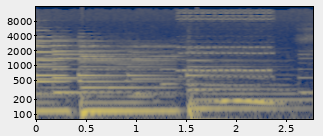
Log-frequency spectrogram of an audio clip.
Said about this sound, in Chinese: 哎，小姐，跟你朋友讲一下好不好？下次啊，快递手机这种东西哦，要记得关机啦，啊，不然那半夜来电跟那个鬼来电一样，吓死人了。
